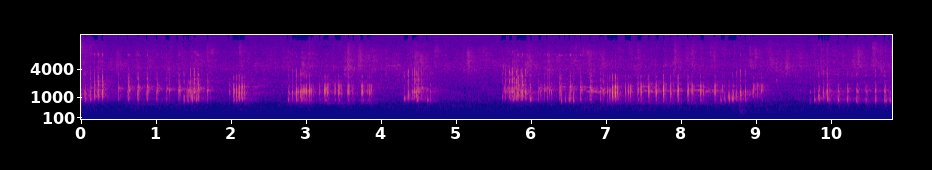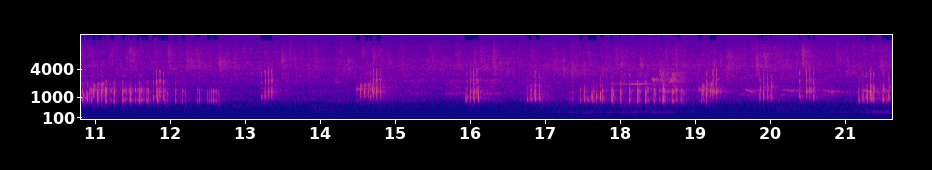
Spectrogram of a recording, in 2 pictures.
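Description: A dense chorus of forest green tree frogs, with many overlapping rattling, pulsed croaks in bursts.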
